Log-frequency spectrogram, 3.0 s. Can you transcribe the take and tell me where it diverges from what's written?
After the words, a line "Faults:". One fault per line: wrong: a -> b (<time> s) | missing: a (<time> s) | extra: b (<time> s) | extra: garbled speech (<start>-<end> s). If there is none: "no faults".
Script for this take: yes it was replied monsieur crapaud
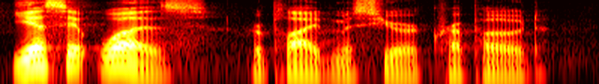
yes it was replied monsieur crapaud
Faults:
no faults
